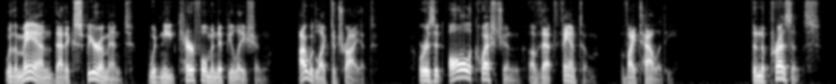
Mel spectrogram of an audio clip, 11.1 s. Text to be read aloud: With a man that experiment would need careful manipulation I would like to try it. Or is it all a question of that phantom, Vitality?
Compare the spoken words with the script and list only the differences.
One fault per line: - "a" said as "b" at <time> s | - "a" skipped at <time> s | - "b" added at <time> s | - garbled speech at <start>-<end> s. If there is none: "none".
- "Then the presence" added at 10.0 s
